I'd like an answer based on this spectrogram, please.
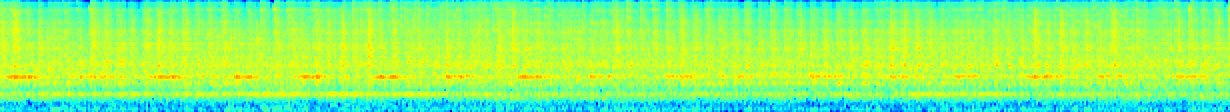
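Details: Sewing machine quilting a Christmas quilt, with excessive bounce (owner suspects something too loose) and a sound the owner calls not normal, cause unknown. Steady stitching rhythm with a faint, intermittent high squeak. Abnormal stitching noise with excessive bounce.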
